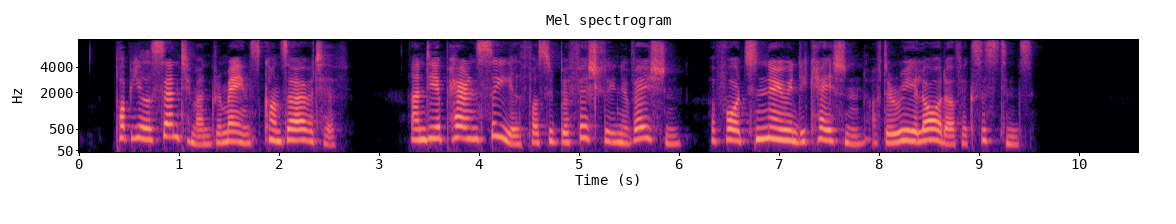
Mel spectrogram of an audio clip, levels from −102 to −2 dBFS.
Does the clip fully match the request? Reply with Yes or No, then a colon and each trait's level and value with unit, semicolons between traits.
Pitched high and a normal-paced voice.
No: high, 235 Hz; slow, 115 wpm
